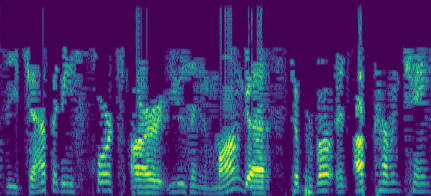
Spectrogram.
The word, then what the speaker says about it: manga: But one thing that really annoys me is on some other anime-related programs, on TV or more likely the internet, when they do not pronounce manga as manga, they pronounce it as manga. It is not manga, because that is not how Japanese is pronounced. It's manga, okay? Manga, all right? Not manga. So get it straight, pronounce it right.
